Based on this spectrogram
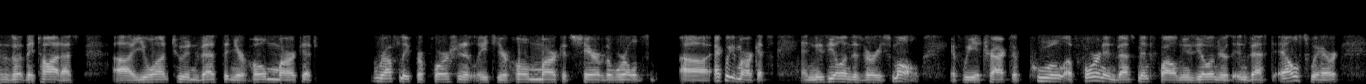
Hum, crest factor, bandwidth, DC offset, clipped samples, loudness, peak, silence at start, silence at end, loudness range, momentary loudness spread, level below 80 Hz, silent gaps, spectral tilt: none; 18 dB; 4.3 kHz; under 0.1%; under 0.1%; -25 LUFS; -6 dBFS; 0 s; 0.05 s; 2 LU; 5 LU; -68 dBFS; 3.43-3.47 s, 3.57-3.61 s; -9.5 dB/octave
